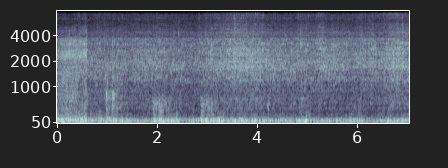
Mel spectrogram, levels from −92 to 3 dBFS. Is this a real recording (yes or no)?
no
